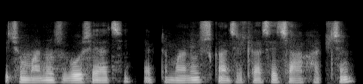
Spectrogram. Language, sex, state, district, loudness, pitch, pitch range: Bengali, male, Odisha, Khordha, -18 LUFS, 100 Hz, 95-105 Hz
